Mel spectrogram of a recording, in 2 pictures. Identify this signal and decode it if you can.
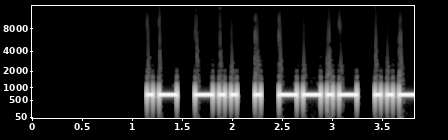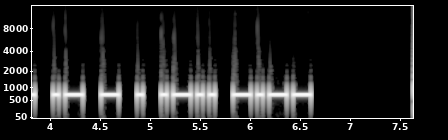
Morse code, heard as a keyed tone, about 21 wpm, 700 Hz. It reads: ADEQUATELY
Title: Build A Word - 4 Letters At A Time - 10-Letter Words - 20wpm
